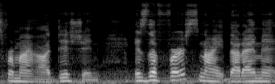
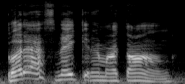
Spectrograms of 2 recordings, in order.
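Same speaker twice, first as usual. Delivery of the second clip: normal talking voice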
